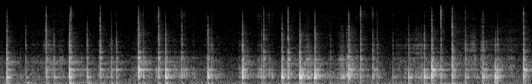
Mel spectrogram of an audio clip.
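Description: Both hands, one wearing a flower ring, tap and drum with long fingernails on a large, solid, dark-stained wooden tabletop. The result is a quick, uneven string of short, dry, woody knocks with a hollow midrange tone and almost no ring after each hit.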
